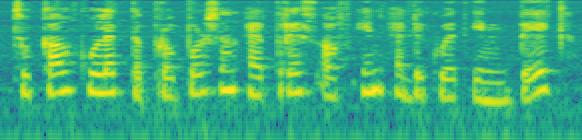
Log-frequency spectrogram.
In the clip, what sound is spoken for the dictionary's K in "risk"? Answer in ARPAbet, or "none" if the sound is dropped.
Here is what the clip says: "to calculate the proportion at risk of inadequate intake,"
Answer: none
